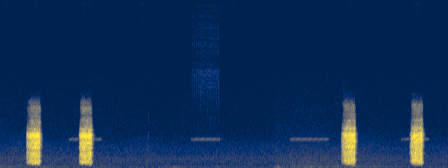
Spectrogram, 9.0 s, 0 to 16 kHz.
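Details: Rhacocleis annulata bush-cricket recorded at Biedermannsdorf, Austria, on 8 August 2022, with an ultrasound detector: short harsh buzzy chirps in two pairs, about a second apart within each pair, with a long pause between pairs and a faint steady tone.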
